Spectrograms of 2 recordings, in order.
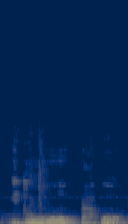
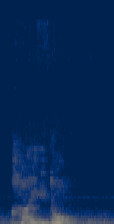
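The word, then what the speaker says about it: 街道: 이 넓은 대로를 이제 카이도라고 읽어주시면 돼요. 그럼 여기는 지금 가도라고 들어가 있죠. 넓은 길이에요. 앞쪽에 들어가 있는 넓은 길이구나. 카이도.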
